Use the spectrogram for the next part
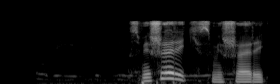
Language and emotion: Russian, positive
